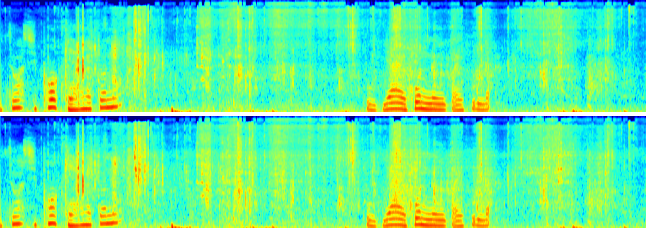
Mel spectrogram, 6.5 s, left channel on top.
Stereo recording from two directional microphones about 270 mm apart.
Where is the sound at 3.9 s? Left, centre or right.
Centre.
